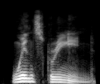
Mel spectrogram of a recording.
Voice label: "windscreen", American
